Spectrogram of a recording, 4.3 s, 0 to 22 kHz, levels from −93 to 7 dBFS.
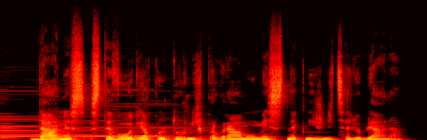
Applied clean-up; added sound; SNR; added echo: classical method log-MMSE.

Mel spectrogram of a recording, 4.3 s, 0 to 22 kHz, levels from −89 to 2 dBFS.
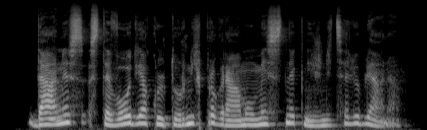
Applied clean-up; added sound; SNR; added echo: neural mask model Resemble Enhance denoiser.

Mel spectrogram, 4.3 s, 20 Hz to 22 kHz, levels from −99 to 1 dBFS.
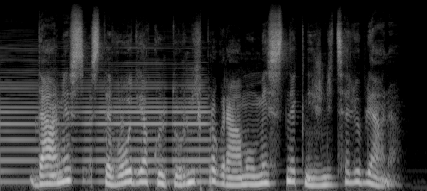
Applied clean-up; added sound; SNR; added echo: neural mask model RNNoise.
